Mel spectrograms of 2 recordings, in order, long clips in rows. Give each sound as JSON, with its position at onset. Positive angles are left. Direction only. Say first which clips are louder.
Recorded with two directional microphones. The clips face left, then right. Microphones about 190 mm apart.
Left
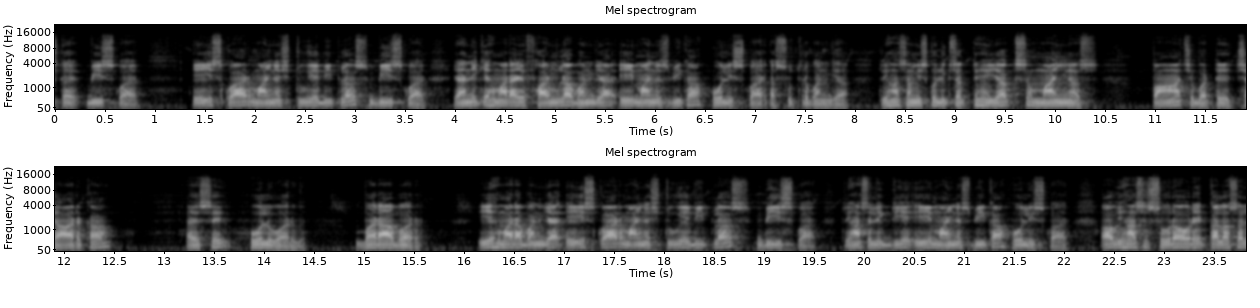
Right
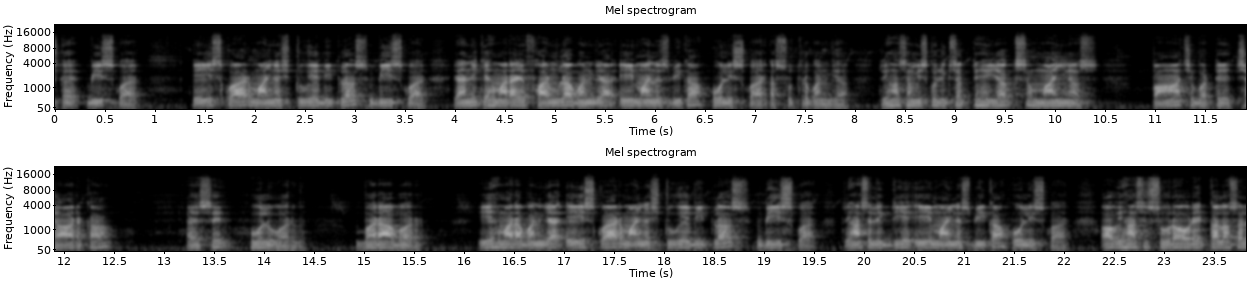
{"t": 0.0, "sound": "speech", "louder": "left 5 dB", "side_deg": 30}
